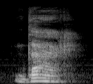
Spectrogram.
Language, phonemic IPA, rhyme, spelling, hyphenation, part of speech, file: Dutch, /daːr/, -aːr, daar, daar, adverb / conjunction, Nl-daar.ogg
- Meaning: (adverb) 1. there 2. pronominal adverb form of dat; that; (conjunction) since (preceding a reason why something is like it is)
